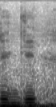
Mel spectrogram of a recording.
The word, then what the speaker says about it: ডেঙ্গু: না, সত্যি এটা একটা খুব আপনার এই প্রশ্নটা উপযোগী হয়েছে এবং কারণ হচ্ছে এখন এই ডেঙ্গু ফিভার, ডেঙ্গি বলা হয় অনেক সময়, এটা ডেঙ্গি, অনেক উচ্চারণটা ডেঙ্গি।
